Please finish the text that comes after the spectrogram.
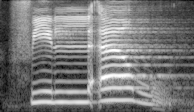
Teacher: lam qamariah karena alif lam menghadapi huruf qamariah yaitu Hamzah maka lam dibaca dengan jelas jadi bunyi asal l ya dan tidak ditahan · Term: alif lam qamariah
